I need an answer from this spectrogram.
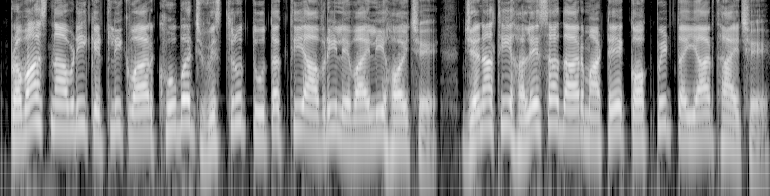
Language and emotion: Gujarati, neutral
